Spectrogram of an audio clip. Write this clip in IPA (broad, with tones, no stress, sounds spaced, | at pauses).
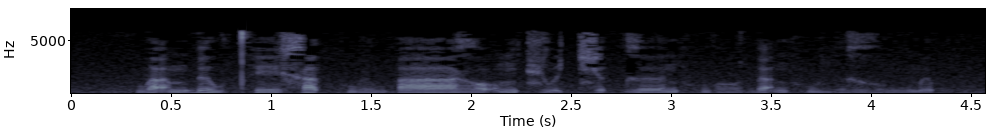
h w a̰˧˥ m ɗ ə˧ w t̪ʰ e˧ x a˦˥ t̚ h w ə̤˨˩ w ʔ aː˧ ɣ ɔ̰˧˥ m t͡ɕ ṵ˧˨ ə̯ t͡ɕ ə˨˩ t̚ ɣ əː˨˦ n h w ɔ̤˨˩ ɗ a̰˧˥ n h w i̤˨˩ ə̯ ɣ o̤˨˩ ŋ m ə˨˩ p̚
